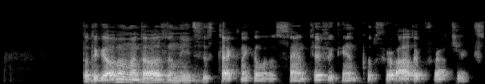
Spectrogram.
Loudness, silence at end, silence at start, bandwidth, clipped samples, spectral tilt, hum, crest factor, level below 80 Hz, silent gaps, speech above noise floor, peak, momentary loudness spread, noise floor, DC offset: -17 LUFS; 0 s; 0.85 s; 7.8 kHz; under 0.1%; -6 dB/octave; none; 18 dB; -52 dBFS; none; 55 dB; 0 dBFS; 10 LU; -72 dBFS; under 0.1%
